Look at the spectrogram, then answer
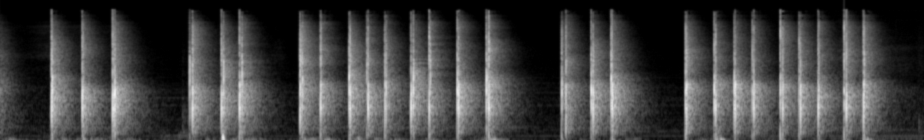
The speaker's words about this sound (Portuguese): Tocamos com palmas aqui o início da música que a gente vai falar.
